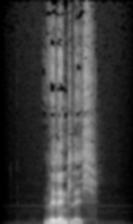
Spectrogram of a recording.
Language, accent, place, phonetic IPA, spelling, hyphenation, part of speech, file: German, Germany, Berlin, [ˈvɪlənˌtlɪç], willentlich, wil‧lent‧lich, adjective / adverb, De-willentlich.ogg
- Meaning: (adjective) deliberate; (adverb) deliberately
